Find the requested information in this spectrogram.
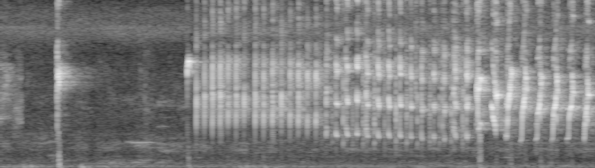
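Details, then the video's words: Lovebird chirping in a frenzied burst: after two isolated sharp clicks, a rapid run of high, shrill, scratchy chirps about three to four per second, growing louder and denser toward the end, with low background rumble. "BURUNG LOVEBRID BERKICAU"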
